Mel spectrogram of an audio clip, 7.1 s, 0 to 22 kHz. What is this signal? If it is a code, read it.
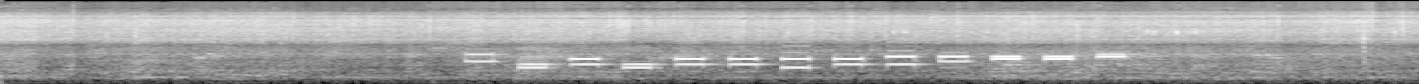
Multi-frequency trunk signalling (R1, as on North American trunks), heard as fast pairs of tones, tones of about 140 ms, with the noise of a restaurant. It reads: KP 15155458900 ST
